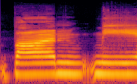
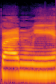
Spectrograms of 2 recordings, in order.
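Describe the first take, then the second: First: The first word sounds like 'bond'. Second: The first word sounds like 'bun'. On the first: The speaker calls it wrong. "it would be like this uh, ... you're saying it wrong" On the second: The speaker calls it right. "how it's supposed to sound"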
